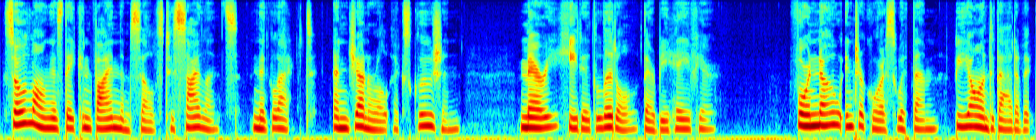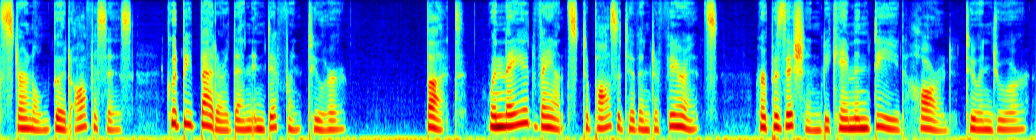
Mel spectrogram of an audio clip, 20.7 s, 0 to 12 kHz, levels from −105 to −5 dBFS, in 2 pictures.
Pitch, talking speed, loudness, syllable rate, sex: 205 Hz, 140 wpm, -19 LUFS, 5.4 syllables/s, female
